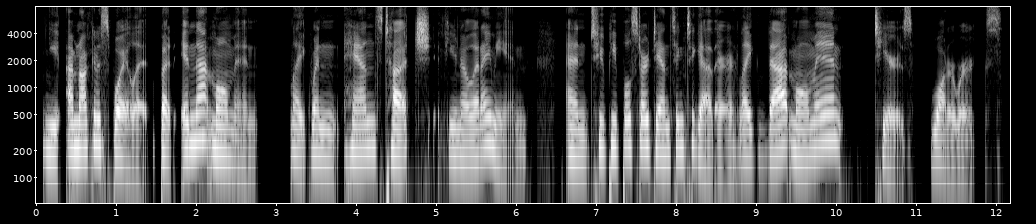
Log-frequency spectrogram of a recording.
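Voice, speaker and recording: A woman's voice: lowish voice, clear, resonant tone, dry recording, clean studio sound. A young woman hosting a podcast, talking casually and animatedly with lots of fillers. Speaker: podcast host. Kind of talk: casual chat.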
